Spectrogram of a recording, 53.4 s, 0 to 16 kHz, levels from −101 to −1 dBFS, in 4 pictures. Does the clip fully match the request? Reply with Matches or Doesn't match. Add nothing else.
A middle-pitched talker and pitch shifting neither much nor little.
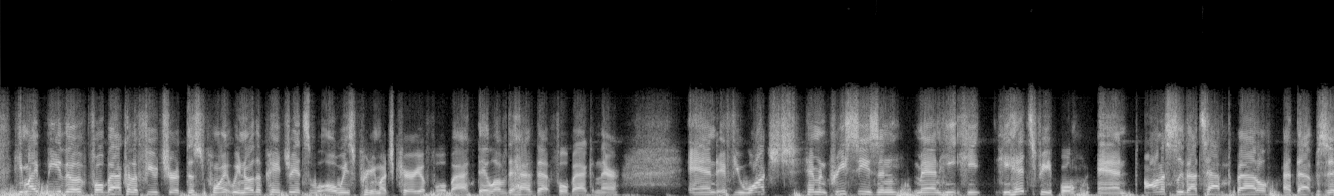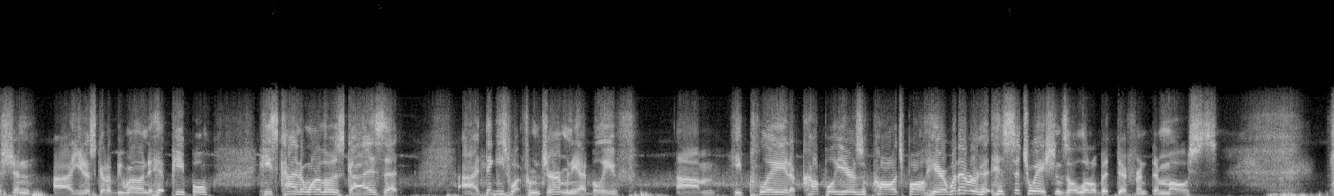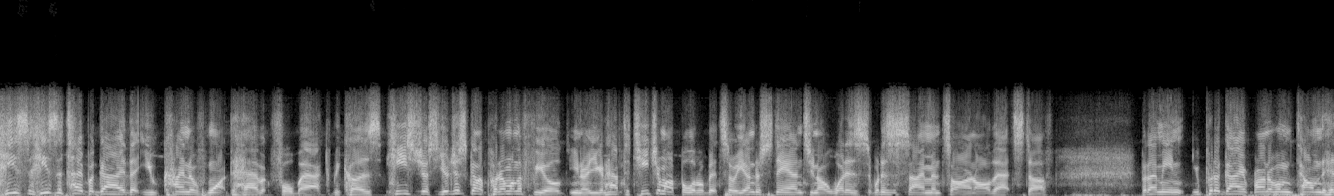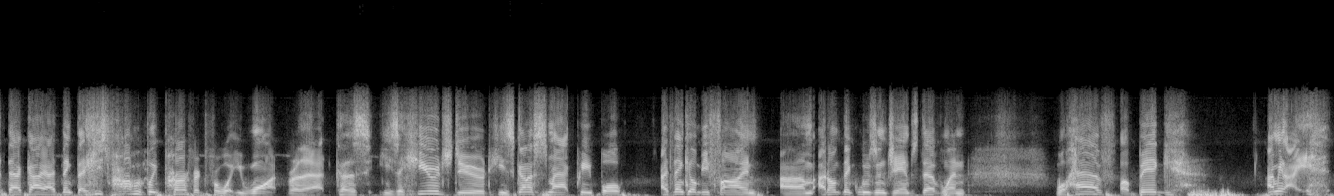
Matches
